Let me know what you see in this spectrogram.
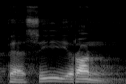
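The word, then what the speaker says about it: بصيرا: Tanwin atau fathah ten tadi, ini diganti dengan fathah saja. Tanwinnya hi, lang. Contoh sami'an basiron menjadi sami'an basiro.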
